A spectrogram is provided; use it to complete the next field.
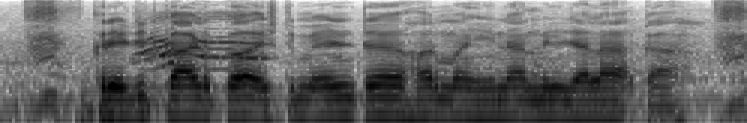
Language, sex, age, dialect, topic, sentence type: Bhojpuri, male, 36-40, Western, banking, question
